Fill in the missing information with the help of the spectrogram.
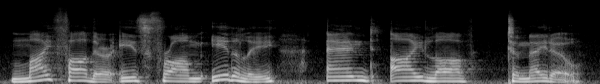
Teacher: T between two vowels sounds like a soft D.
